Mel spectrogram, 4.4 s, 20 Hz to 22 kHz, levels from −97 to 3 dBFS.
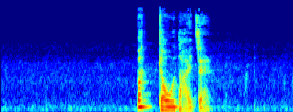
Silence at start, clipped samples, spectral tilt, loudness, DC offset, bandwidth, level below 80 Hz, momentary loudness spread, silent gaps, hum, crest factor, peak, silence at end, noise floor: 2.05 s; under 0.1%; -7 dB/octave; -18 LUFS; under 0.1%; 13 kHz; -54 dBFS; 11 LU; none; none; 20 dB; -2 dBFS; 1.25 s; -64 dBFS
